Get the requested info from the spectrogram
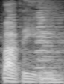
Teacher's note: try to remove that puff of air, and you'll get something closer to the French sound.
